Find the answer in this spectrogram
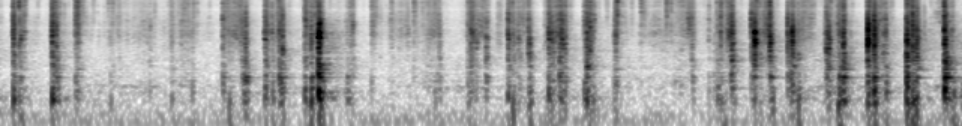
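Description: A deck of tarot cards being shuffled by hand, cards passed from one hand into the other, giving an irregular run of crisp card clicks and flicks a few times a second, the sharpest about two seconds in.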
